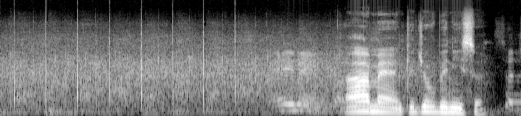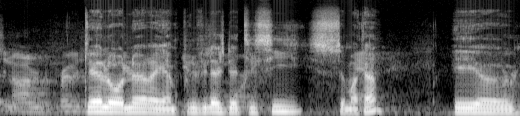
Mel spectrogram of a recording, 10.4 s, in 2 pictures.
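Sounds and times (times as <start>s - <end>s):
church congregation clapping in rhythm: 0.0s - 4.7s
speech: 2.9s - 5.0s, 6.1s - 9.1s, 9.7s - 10.3s.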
